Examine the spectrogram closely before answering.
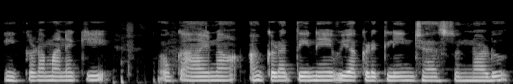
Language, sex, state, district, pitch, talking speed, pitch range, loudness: Telugu, female, Andhra Pradesh, Sri Satya Sai, 185 Hz, 95 wpm, 185-190 Hz, -16 LUFS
